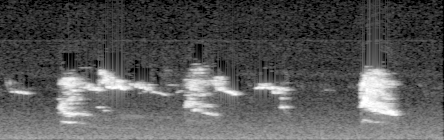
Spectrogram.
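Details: A tui sings five short, varied phrases of bright, high chiming and squeaky notes over four seconds during an early morning sunrise in New Zealand, against a quiet background.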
